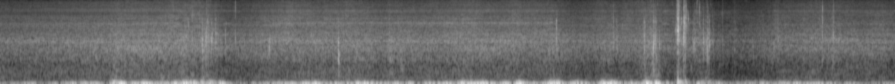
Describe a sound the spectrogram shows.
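Whitewater rapids roar and rush loudly.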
